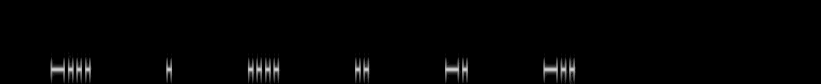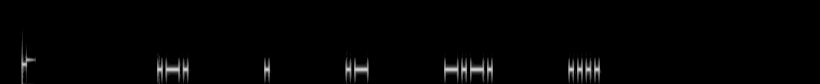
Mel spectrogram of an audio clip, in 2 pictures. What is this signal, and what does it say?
Morse code, heard as a keyed tone, about 28 wpm, spaced as for 10 wpm, 700 Hz. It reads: BEHIND REACH
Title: 6x Character Spacing - Top 500 Words - 28wpm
